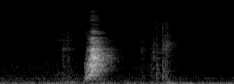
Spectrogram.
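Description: A single short dog bark about a second in, the loudest sound here, over soft slaps and rustles of a tarot deck being shuffled by hand.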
